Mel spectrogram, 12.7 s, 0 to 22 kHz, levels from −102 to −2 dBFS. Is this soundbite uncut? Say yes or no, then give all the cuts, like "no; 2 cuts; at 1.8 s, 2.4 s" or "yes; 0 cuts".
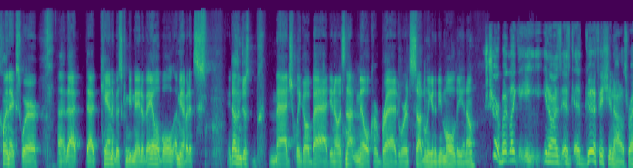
no; 1 cut; at 3.7 s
